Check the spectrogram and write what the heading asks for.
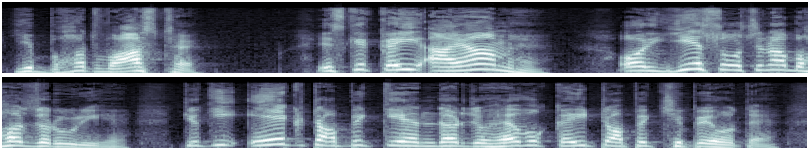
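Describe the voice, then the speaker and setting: A man's voice: high voice, no echo, clean studio sound. A male coaching teacher lecturing students, firing rhetorical questions and scolding them.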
